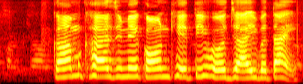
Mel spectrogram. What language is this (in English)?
Magahi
